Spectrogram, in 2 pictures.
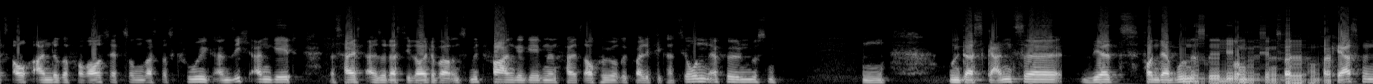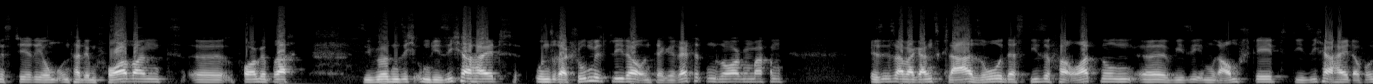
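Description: From 11.83 to 13.35 s the sound turns to a rigid metallic buzz near 66.8 Hz: robotic sound, likely from about half being repeated 15 ms buffers.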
